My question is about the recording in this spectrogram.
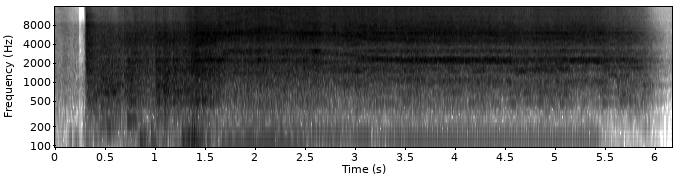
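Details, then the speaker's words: BMW E91 335i with a newly fitted replacement N54 engine and coils disconnected, cranking without firing to build oil and fuel pressure; a harsh five-second metallic grind as the starter pinion sticks in the flywheel; the starter was later spaced out with two washers. "That'll be the starter motor stuck in the flywheel."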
